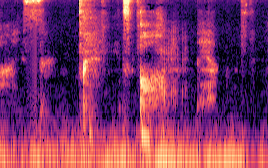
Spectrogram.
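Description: A woman whispering softly and faintly, broken into short breathy bits, with a few small clicks between them.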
